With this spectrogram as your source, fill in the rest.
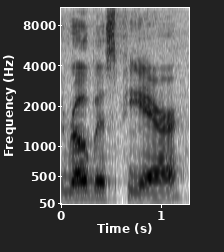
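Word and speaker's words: Robespierre: won't say his name correctly but is it's robus Pierre that it's close fact symo okay he was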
